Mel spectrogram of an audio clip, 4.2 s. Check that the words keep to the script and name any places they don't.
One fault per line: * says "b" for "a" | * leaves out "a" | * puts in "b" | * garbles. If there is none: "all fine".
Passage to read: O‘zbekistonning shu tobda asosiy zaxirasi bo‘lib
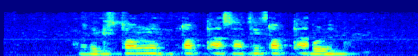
* leaves out "shu"
* says "tobda" for "zaxirasi"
